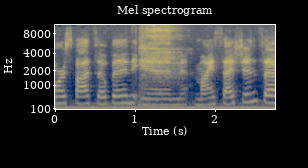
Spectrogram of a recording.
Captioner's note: snicker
